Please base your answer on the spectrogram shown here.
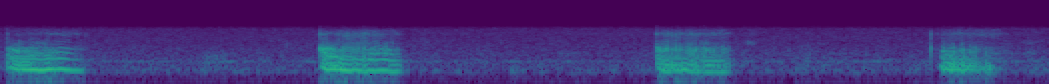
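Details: Puppy asleep, giving four raspy, noisy snorts at uneven gaps of about one and a half to two seconds over a low, constant background hum.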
